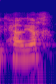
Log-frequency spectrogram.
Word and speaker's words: Cailleach: I've heard several pronunciations, but I've heard my own Irish granny say Cailleach, and I've heard Scottish folks saying Cailleach as well. There's been other pronunciations, but I'm going to trust my granny because, you know, she's Irish.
